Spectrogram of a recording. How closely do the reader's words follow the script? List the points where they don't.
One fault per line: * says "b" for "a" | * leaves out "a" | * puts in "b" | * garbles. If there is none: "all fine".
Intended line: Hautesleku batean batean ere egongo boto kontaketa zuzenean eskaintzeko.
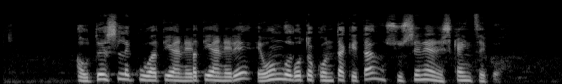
all fine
